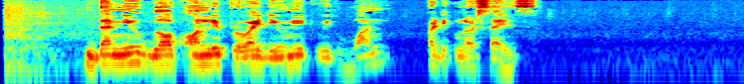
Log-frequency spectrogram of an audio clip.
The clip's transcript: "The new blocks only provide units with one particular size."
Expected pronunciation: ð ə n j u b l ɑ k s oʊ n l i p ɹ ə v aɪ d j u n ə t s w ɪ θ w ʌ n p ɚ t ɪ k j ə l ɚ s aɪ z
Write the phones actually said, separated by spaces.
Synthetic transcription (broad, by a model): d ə n j u b l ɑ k oʊ n l i p ɹ ə v aɪ d j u n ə t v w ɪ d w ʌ n p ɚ t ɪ k j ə l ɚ s aɪ z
